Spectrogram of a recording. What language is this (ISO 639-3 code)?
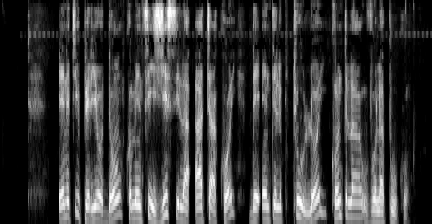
epo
